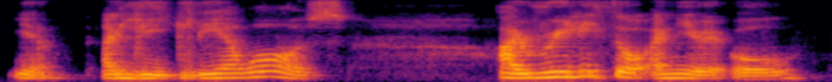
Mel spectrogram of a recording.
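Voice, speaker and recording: Low-voiced woman teaching an online class. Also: moderate pace, dark tone, breathy edge. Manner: reassuring, repeats "yeah", self-deprecating laughs. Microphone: video call.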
